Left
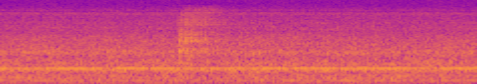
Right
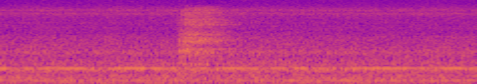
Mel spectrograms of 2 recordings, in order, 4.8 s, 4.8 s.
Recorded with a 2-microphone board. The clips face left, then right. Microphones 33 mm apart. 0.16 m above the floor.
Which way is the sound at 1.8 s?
45° left (ahead or behind).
